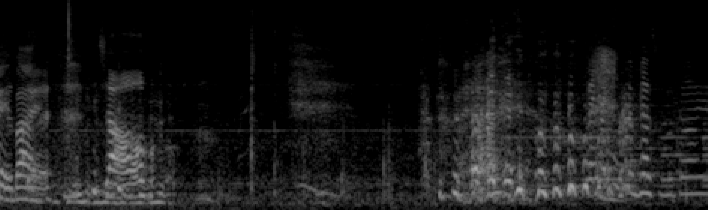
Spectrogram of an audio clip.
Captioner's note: laughing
